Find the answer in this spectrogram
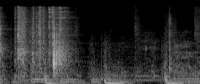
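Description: Steady background music, with a brief metallic clink and scrape of a fork against a ceramic bowl about half a second in.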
